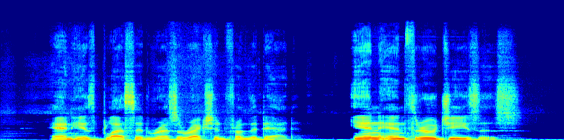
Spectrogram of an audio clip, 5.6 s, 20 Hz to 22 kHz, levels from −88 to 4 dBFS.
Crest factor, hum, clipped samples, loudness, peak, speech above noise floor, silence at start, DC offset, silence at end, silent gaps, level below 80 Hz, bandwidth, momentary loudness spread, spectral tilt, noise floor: 18 dB; none; under 0.1%; -22 LUFS; -4 dBFS; 38 dB; 0.5 s; under 0.1%; 0.5 s; none; -66 dBFS; 18.5 kHz; 15 LU; -5.5 dB/octave; -59 dBFS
